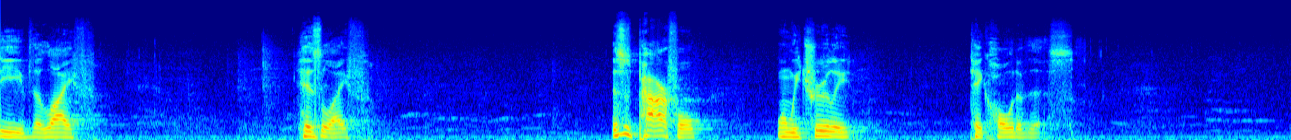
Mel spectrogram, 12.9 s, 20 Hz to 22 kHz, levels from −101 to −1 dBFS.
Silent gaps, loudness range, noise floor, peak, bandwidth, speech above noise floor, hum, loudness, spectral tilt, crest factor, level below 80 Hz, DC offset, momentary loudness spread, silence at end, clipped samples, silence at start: none; 8 LU; -68 dBFS; -14 dBFS; 12 kHz; 34 dB; none; -35 LUFS; -6.5 dB/octave; 24 dB; -62 dBFS; under 0.1%; 20 LU; 2.2 s; under 0.1%; 0 s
